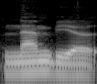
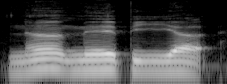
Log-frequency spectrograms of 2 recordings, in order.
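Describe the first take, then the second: First: The name is said with three syllables. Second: The name is said with four syllables. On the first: The speaker calls it wrong. "And not Nambia" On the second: The speaker calls it right. "it's pronounced Namibia"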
